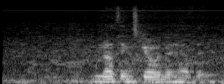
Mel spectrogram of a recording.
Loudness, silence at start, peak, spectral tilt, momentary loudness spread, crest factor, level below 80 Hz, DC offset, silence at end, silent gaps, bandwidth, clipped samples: -18 LUFS; 0.05 s; -2 dBFS; -8 dB/octave; 21 LU; 16 dB; -40 dBFS; under 0.1%; 0 s; none; 16 kHz; under 0.1%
